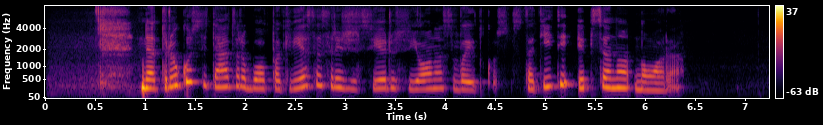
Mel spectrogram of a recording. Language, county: Lithuanian, Vilnius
